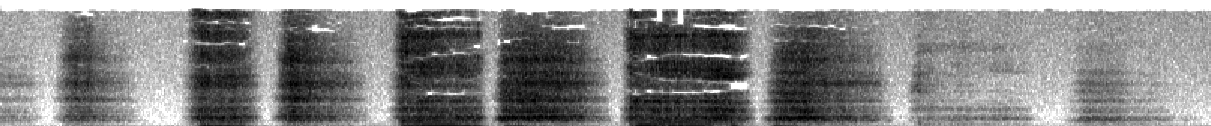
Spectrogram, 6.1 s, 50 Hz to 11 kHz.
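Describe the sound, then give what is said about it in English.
A voice imitates Cheyne-Stokes respirations: a run of gasping breaths, about seven sharp, uneven inhalations and exhalations that grow louder, then trail off into fainter, shallower breaths at the end, followed by apnea. “And it's only when the oxygen drops or the CO2 really rises, it kind of wakes up and catches up. You know the breaths.”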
